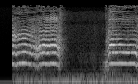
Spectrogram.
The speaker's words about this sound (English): It's the unmistakable call of kitten Sheldon.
